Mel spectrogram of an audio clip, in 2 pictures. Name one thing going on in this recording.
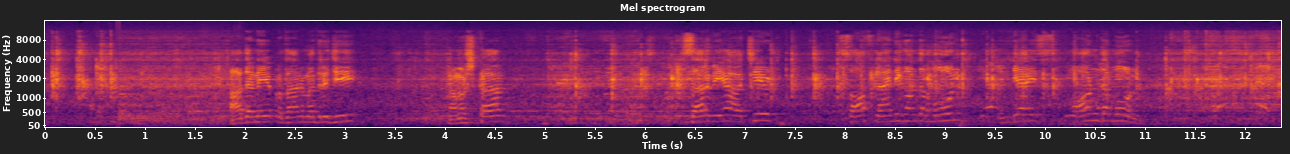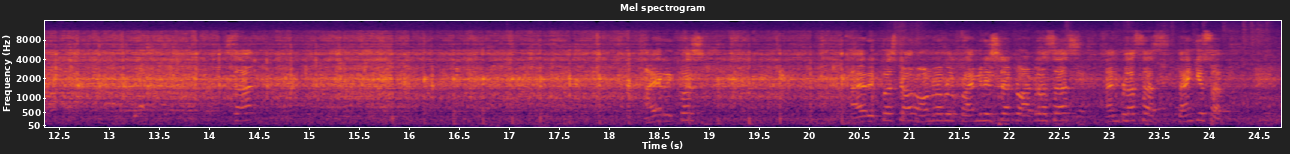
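A man speaks into a microphone, heard through a television loudspeaker.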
